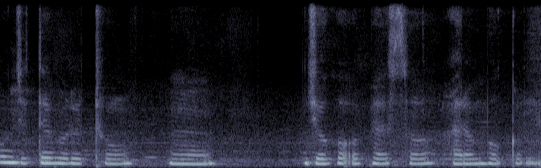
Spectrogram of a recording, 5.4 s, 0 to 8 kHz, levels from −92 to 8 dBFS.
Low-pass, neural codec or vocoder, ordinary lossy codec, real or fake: none; none; none; real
